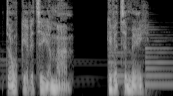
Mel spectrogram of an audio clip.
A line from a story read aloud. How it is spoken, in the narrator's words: a raspy voice, again male, saying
